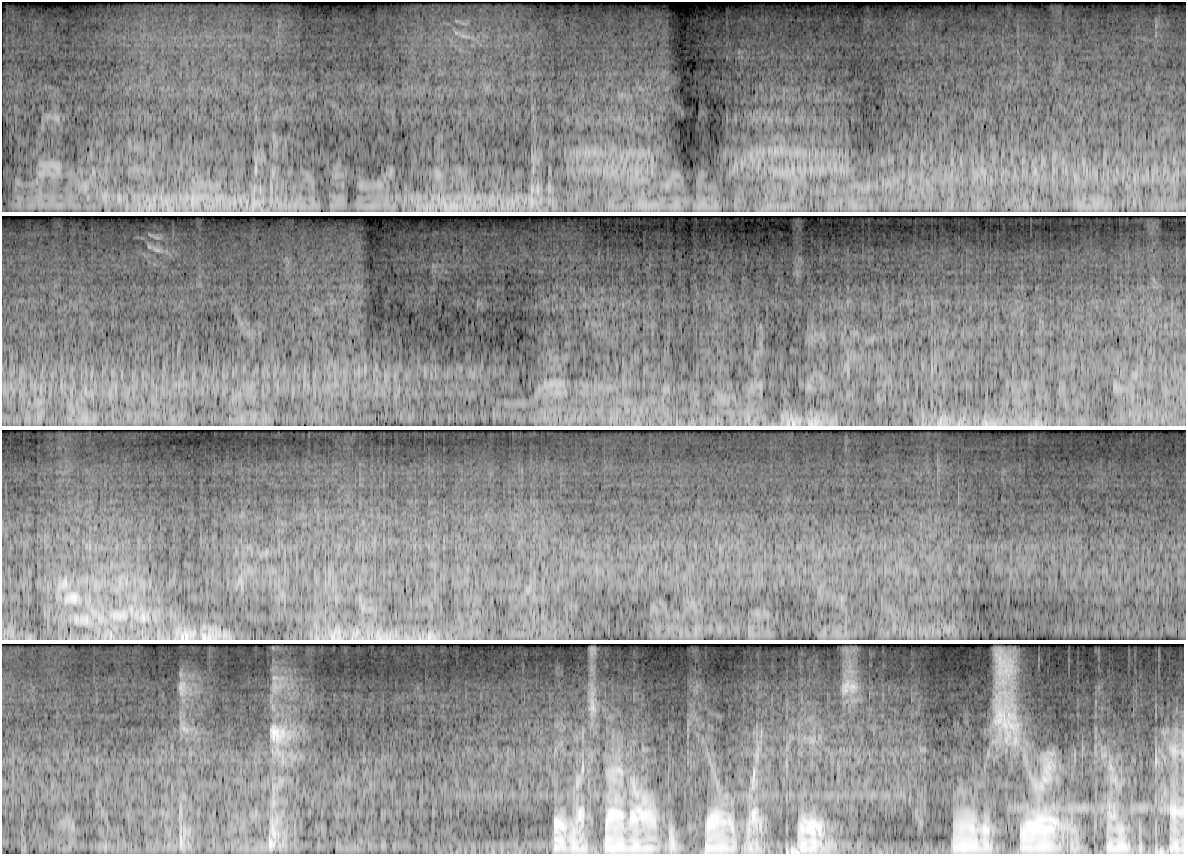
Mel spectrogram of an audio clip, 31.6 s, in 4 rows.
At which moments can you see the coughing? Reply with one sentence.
The coughing can be heard from 24.9 to 25.8 s.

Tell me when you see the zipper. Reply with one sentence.
The zipper can be heard from 0.5 to 2.0 s, from 16.1 to 17.0 s and from 23.6 to 24.7 s.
